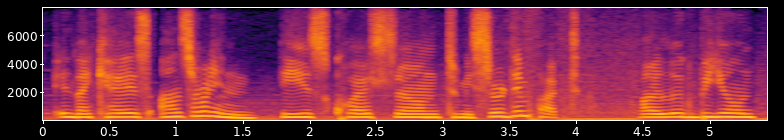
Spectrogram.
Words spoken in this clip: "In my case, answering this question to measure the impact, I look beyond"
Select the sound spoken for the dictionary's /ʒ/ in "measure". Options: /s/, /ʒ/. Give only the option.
/s/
